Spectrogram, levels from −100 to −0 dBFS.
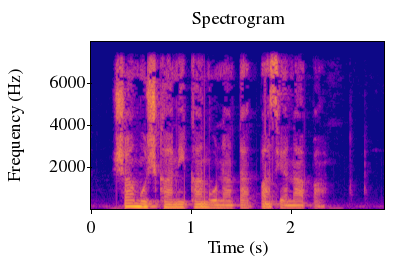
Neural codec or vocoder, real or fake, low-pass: none; real; 7.2 kHz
